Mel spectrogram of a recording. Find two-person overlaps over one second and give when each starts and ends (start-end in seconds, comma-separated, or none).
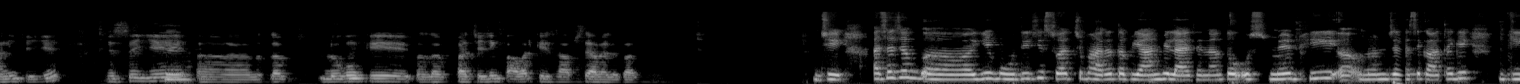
none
